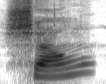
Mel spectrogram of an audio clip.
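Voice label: "xiang", Mandarin Chinese, tone 2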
